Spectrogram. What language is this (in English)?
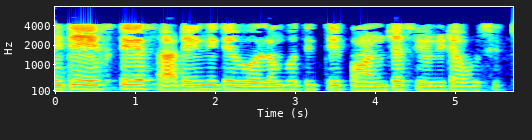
Bangla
